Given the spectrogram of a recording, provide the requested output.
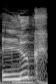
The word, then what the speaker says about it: Looke: Por ejemplo, hay unos, un servicio que se llama Look, bueno, se escribe L-O-O-K-E, que es la primera plataforma brasileña de streaming en operar en México.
